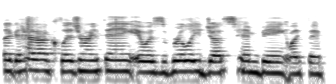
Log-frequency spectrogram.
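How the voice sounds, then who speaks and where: A woman's voice: fairly high pitch, level tone, fast talker, muffled recording, a little hiss or hum. A young woman co-hosting a podcast, telling a story animatedly with lots of swearing. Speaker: podcast co-host. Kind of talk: casual chat.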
